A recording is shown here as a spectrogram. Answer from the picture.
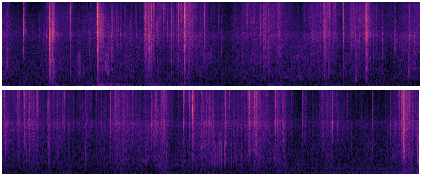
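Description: Footsteps pushing through woodland undergrowth: dry twigs and brash crackling and snapping underfoot amid the rustle of leaves, with two sharper snaps in the first second and a half.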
